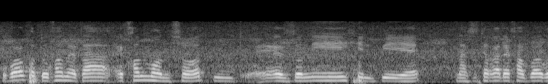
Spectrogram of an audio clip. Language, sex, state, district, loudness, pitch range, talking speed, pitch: Assamese, male, Assam, Sonitpur, -15 LUFS, 160-175 Hz, 155 wpm, 165 Hz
